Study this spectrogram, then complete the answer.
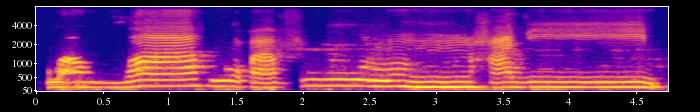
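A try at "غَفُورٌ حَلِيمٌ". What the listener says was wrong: Wallahu ghafurun halim. Run pun tak dengung.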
